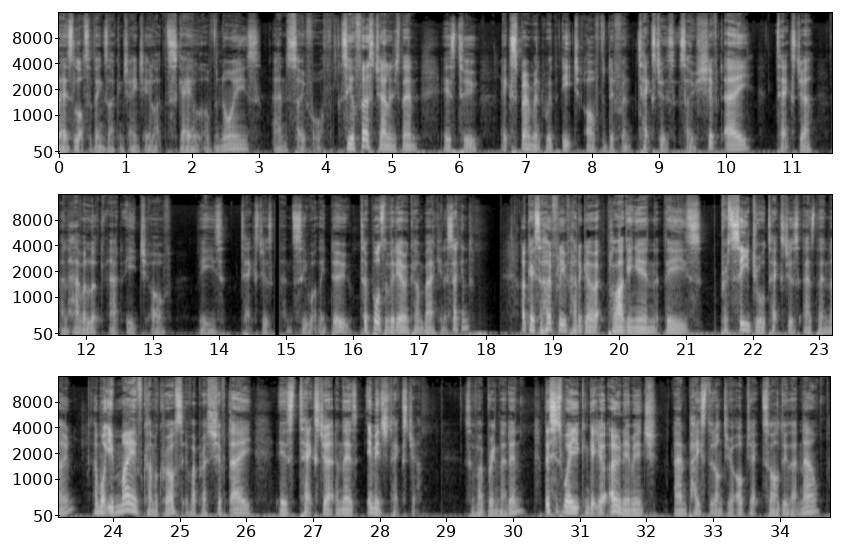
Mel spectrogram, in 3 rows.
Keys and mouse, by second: 0.6 click, 1.1 click, 6.4-8.3 drag, 10.3 shift+a, 13.3-14.3 drag, 18.2 ctrl+z, 25.8 shift+a.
